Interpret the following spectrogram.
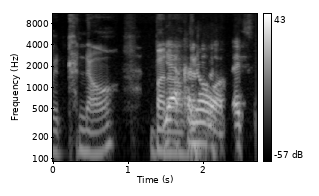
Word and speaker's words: Knorr: So in Thailand we call it Knorr, but Knorr. We say Knorr because the K is silent.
